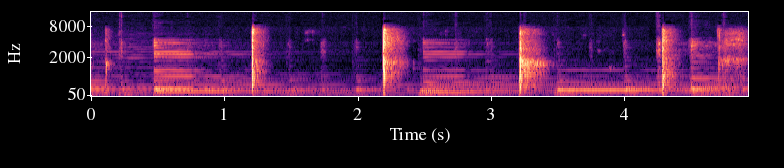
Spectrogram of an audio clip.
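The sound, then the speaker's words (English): Slow hand claps, four sharp, evenly spaced strikes about a second apart, ring out over a sustained musical tone with no one speaking. “Uh, he he he snaps it up, and you hear a slow clap.”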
